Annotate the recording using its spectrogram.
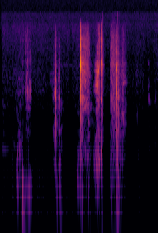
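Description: About five faint, short clicks or taps, spread unevenly over two seconds on an otherwise quiet line.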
